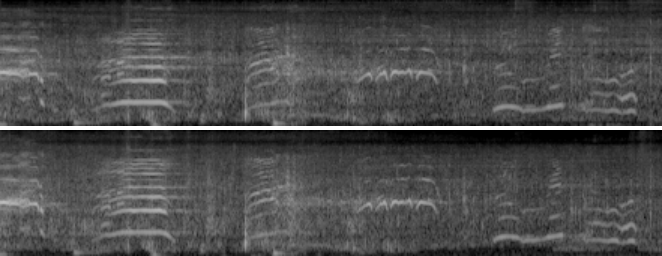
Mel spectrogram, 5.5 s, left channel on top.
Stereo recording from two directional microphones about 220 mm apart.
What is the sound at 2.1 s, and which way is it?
Splash, 45° left (ahead or behind).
